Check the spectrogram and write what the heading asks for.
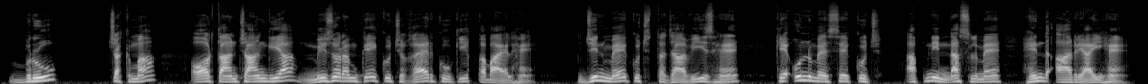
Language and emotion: Urdu, neutral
